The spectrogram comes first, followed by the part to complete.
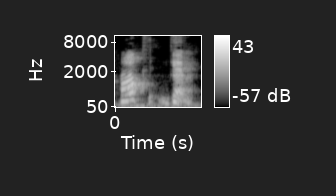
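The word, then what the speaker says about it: Hocquenghem: So it's a pronunciation like hawk game, ঠিক আছে?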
